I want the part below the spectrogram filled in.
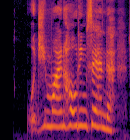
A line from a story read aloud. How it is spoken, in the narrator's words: she spluttered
